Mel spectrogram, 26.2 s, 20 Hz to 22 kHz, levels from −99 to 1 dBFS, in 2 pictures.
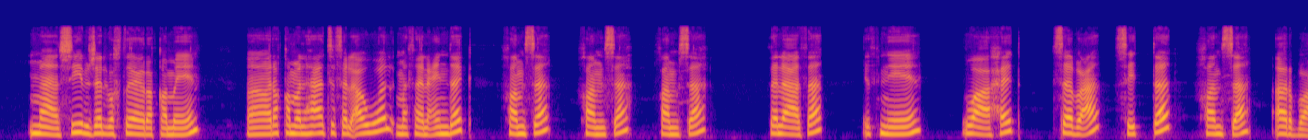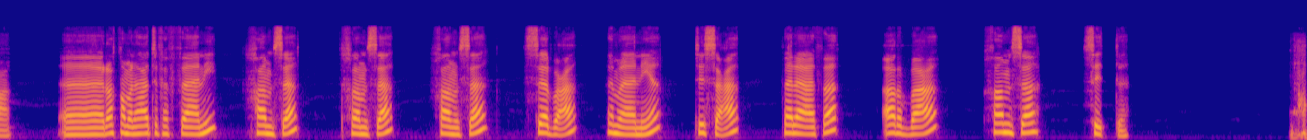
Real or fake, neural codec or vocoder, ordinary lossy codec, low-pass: real; none; none; 9.9 kHz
